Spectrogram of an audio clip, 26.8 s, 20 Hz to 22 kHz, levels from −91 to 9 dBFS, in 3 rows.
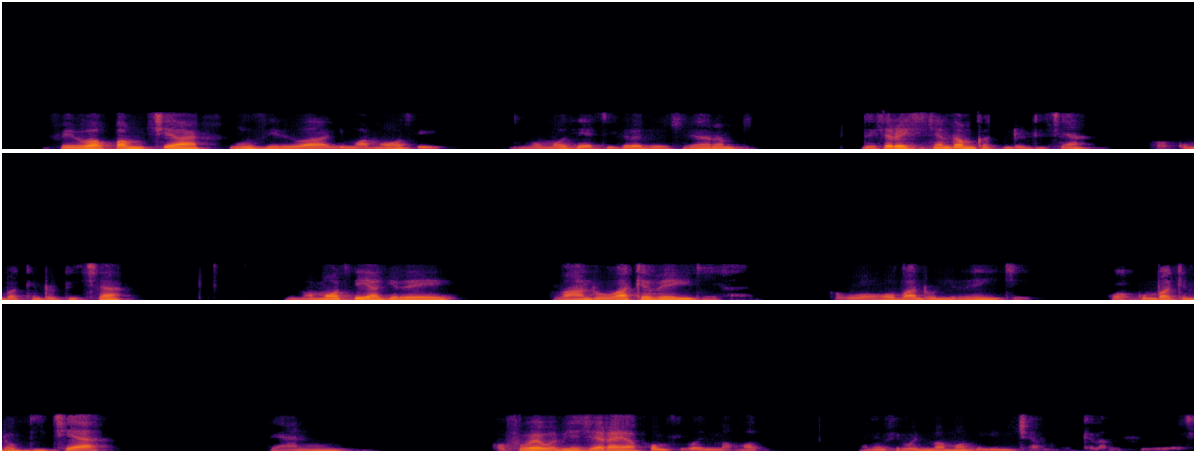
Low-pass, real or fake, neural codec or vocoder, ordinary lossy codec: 5.4 kHz; fake; codec, 16 kHz, 1 kbps, X-Codec, WavLM features, trained on Multilingual LibriSpeech; AAC, 32 kbps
